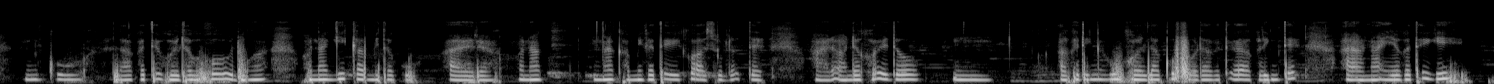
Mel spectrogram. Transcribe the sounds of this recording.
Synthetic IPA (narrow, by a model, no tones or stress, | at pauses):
nku | lakatʰɛʔkʰɔjlakɔkʰɔuduŋaɔnaɡikamit̪aku | ajɾaɔna | nakamikatʰɛʔɡikʰɔasulɔʔtɛaɾɔndɛkʰɔjdɔ | akʰɾiŋakukʰɔɾlakupʰɔɾakatʰɛakʰɾiŋtɛaɔnaijakat̪ʰɛʔɡi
